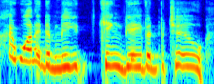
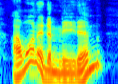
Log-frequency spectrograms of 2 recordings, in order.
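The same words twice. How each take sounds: First: Put-on childlike voice. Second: Said in the usual way. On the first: Voicing his child self.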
